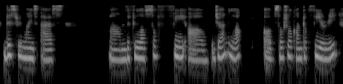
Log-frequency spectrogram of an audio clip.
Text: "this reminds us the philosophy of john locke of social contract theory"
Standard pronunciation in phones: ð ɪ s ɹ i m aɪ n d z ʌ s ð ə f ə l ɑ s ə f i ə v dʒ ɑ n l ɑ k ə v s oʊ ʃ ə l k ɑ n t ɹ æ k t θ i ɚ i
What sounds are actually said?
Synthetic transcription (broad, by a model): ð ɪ s ɹ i m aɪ n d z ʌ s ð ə f ə l ɑ s ə f i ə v dʒ ɑ n l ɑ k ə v s oʊ ʃ ə l k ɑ n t æ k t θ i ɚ i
